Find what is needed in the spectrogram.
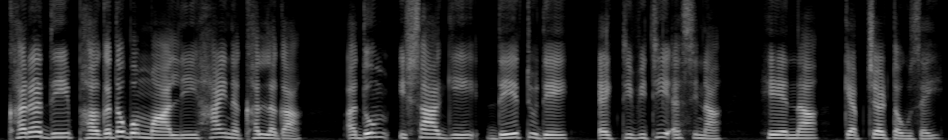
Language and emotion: Manipuri, neutral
